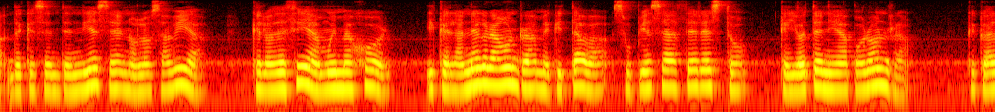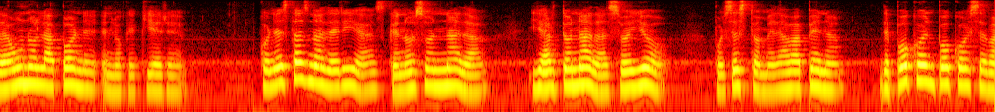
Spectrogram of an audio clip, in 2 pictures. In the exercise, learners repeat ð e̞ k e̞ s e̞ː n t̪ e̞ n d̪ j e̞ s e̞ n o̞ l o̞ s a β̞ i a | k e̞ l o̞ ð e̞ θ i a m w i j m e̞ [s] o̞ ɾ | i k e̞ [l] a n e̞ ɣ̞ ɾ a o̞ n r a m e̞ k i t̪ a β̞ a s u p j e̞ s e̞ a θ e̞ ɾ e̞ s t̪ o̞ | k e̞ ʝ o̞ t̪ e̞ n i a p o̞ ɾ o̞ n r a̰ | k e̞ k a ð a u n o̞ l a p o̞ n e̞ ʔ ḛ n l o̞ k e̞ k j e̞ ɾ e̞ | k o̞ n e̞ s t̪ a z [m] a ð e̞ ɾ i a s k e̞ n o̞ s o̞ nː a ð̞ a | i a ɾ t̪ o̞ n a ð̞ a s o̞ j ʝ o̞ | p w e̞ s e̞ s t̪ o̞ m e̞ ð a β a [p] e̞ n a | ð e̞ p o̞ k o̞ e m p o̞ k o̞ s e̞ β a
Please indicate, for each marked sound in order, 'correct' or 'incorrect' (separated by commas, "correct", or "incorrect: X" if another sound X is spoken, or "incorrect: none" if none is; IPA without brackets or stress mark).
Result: incorrect: x, correct, incorrect: n, correct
